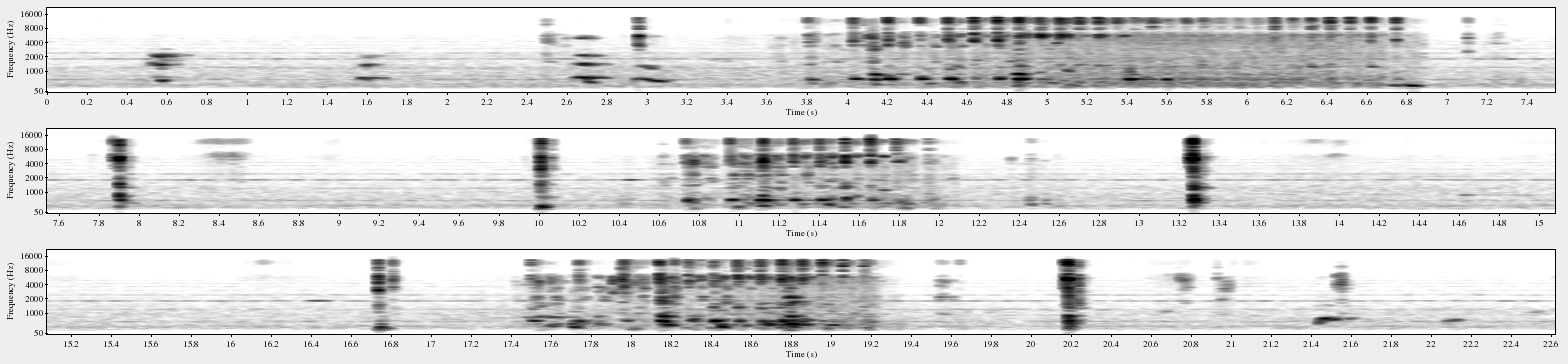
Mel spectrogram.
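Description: A sewing machine stitches a kurta placket in three bursts of rapid, even mechanical chatter, with quiet pauses and sharp clicks between the runs.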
